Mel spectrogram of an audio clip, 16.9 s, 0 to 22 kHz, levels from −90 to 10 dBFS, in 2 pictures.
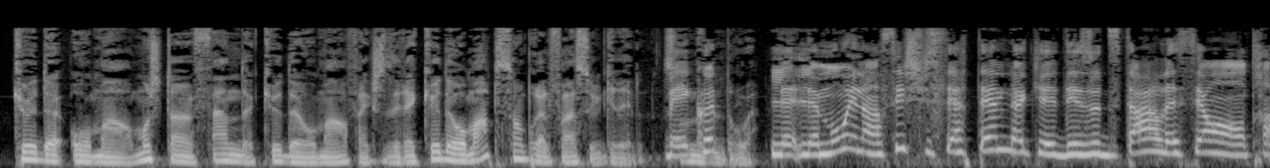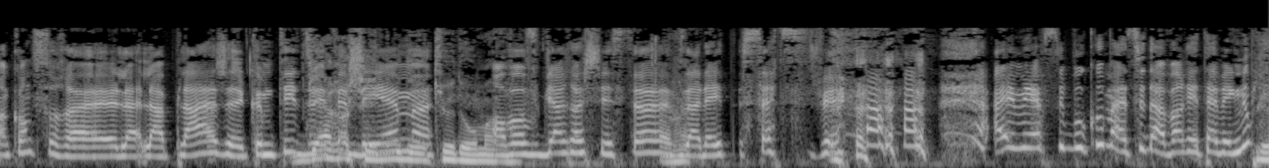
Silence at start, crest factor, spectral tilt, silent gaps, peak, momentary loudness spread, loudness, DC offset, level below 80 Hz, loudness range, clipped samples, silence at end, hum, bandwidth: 0.1 s; 14 dB; -4 dB/octave; none; -6 dBFS; 5 LU; -19 LUFS; under 0.1%; -42 dBFS; 2 LU; under 0.1%; 0 s; none; 12.5 kHz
